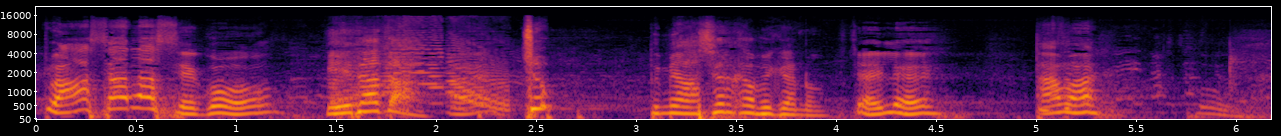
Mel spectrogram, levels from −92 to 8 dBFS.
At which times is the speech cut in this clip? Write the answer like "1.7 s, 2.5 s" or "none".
none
